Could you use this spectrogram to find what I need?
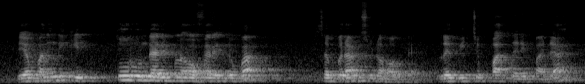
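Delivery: ordinary talk, nothing marked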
